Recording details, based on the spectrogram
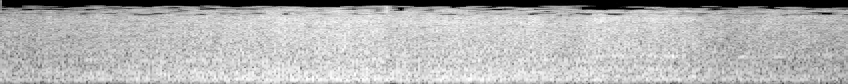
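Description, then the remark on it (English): Loud, steady rushing wind that swells toward a peak midway, then eases slightly near the end, filling the whole clip with broad hissing roar and no voices. “Hark at the wind rising.”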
